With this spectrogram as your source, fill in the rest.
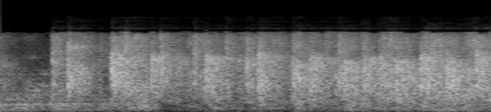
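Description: A church congregation at a Sunday service breaks into applause, dense clapping that starts after a brief pause and swells into a steady, fairly loud crowd sound.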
